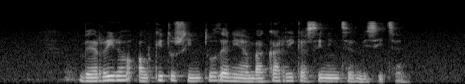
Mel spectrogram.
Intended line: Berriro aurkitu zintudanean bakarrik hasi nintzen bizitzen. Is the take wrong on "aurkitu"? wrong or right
right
